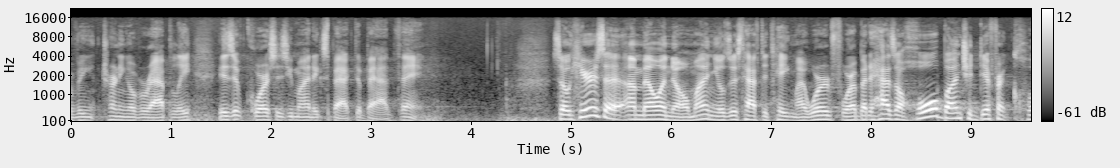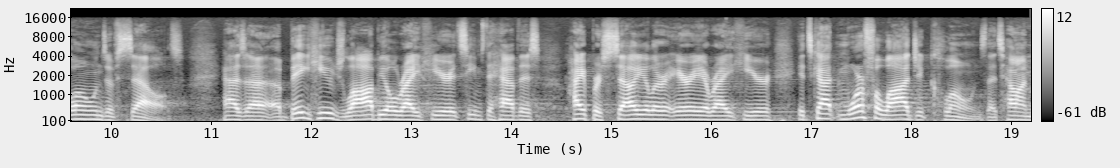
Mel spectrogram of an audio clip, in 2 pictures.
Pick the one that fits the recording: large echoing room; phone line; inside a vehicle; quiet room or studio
large echoing room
